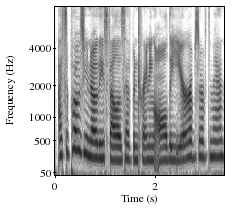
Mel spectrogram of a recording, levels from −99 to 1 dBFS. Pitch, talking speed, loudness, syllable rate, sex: 235 Hz, 265 wpm, -18 LUFS, 6.8 syllables/s, female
